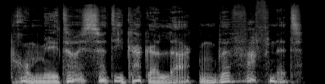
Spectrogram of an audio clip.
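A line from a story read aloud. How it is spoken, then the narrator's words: Growled. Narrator (German): knurrte Zeus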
